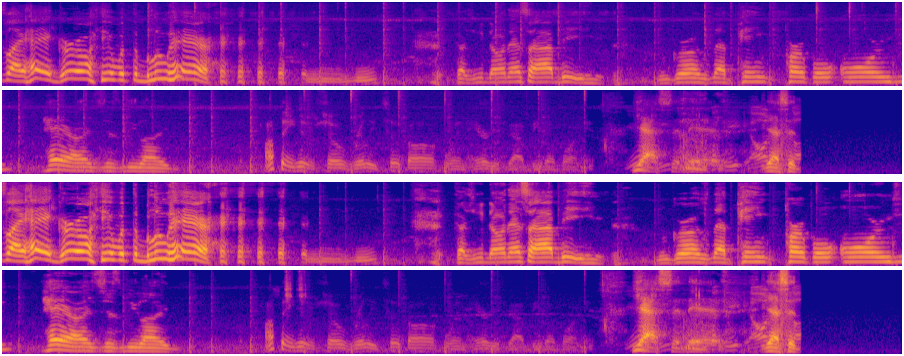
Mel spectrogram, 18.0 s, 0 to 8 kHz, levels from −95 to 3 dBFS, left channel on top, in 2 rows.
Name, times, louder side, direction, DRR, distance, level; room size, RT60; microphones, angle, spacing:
voice 1, 0.0-2.9 4.2-6.0 6.6-9.1 9.4-10.8 15.3-16.1 16.6-17.0, right 6 dB, 65° right, 0.6 m, -22 dB
sound 1, 1.1-14.9, left 2 dB, 40° left, 5.1 m, -49 dB
voice 2, 3.0-3.8 9.7-10.2 11.6-14.9 15.7-16.3, left 2 dB, 65° left, 3.8 m, -40 dB
voice 3, 15.2-17.0, right 3 dB, 35° right, 2.6 m, -41 dB
head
